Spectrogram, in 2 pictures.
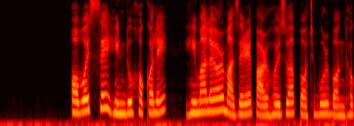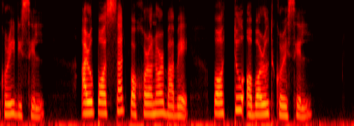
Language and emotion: Assamese, neutral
